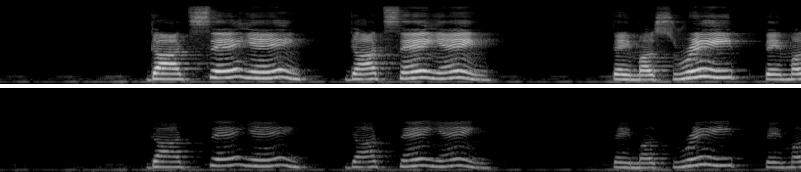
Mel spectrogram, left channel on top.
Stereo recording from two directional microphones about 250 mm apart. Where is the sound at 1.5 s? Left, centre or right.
Left.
